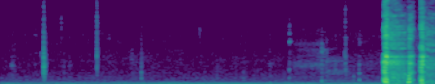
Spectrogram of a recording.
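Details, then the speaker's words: Adult with a persistent cough that "never stops," feeling better overall and told to return if not better within three days, gives two quick, harsh coughs close to the microphone while eating; short coughing bout. "excuse me this cough sucks it never stops it just keeps going going going"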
